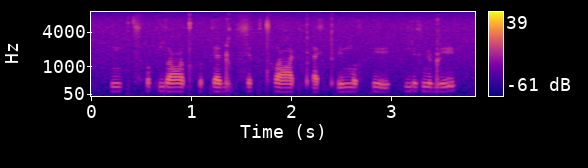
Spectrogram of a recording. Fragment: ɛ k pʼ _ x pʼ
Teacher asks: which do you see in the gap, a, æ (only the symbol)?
æ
